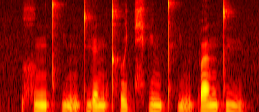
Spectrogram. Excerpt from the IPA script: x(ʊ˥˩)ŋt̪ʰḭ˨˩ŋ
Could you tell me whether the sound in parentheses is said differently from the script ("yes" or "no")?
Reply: yes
